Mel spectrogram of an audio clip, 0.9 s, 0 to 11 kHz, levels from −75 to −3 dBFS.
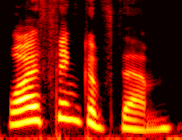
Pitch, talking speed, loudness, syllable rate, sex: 255 Hz, 265 wpm, -17 LUFS, 4.9 syllables/s, female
